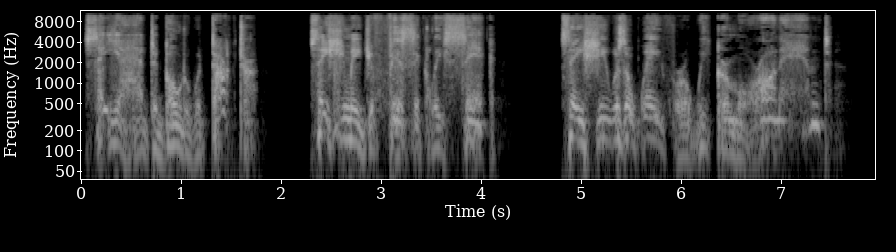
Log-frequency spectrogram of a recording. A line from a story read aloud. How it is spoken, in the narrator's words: his lawyer whispered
